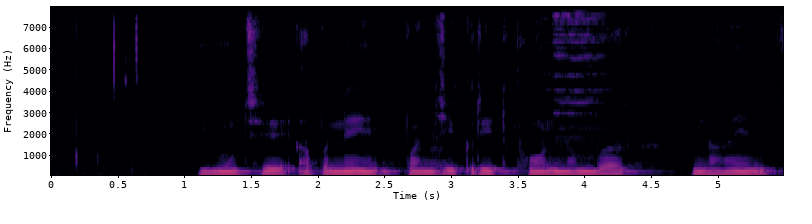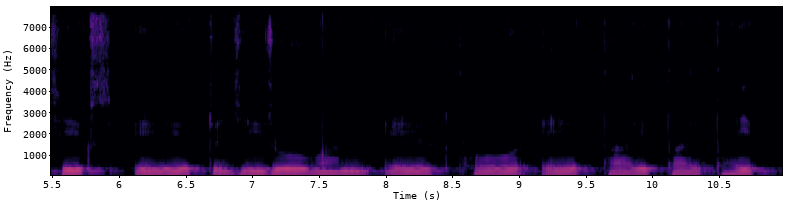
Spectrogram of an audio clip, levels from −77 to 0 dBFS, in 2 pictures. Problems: none marked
